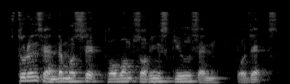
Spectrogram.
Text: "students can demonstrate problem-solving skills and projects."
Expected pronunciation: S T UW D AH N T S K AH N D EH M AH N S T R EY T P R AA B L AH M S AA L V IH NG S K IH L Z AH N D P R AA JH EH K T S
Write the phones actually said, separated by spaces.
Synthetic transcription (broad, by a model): S T UW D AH N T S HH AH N D EH M AH N S T R EY T P R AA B AH M S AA V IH NG S K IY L S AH N P R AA JH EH K T S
